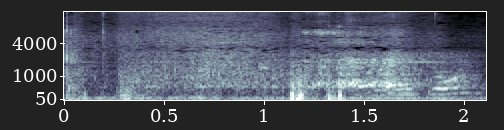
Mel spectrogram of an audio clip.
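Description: Quiet talk with a short spoken word near the end, and two soft thumps a little past the middle.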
